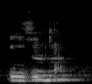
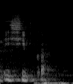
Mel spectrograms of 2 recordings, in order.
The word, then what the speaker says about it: ISIPCA: Ну, по-французски, если читать, то это Z. И зипка. Угу. – Вот, теперь мы знаем хотя бы, как произносится самая крутая школа, а то по-русски все говорят «Исипка».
